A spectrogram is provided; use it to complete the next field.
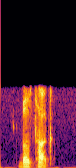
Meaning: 1. earlobe 2. lobe of other organs (e.g. liver, lung) 3. synonym of շաքիլ (šakʻil) 4. trigger of a weapon
- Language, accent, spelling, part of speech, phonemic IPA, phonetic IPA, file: Armenian, Eastern Armenian, բլթակ, noun, /bəlˈtʰɑk/, [bəltʰɑ́k], Hy-բլթակ.ogg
